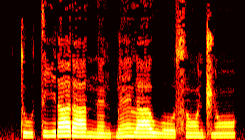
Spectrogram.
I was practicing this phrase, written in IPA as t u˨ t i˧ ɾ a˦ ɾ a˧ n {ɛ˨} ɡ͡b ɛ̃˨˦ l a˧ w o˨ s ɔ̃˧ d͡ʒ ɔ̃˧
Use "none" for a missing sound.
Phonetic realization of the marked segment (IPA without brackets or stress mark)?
ɛ̃˨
